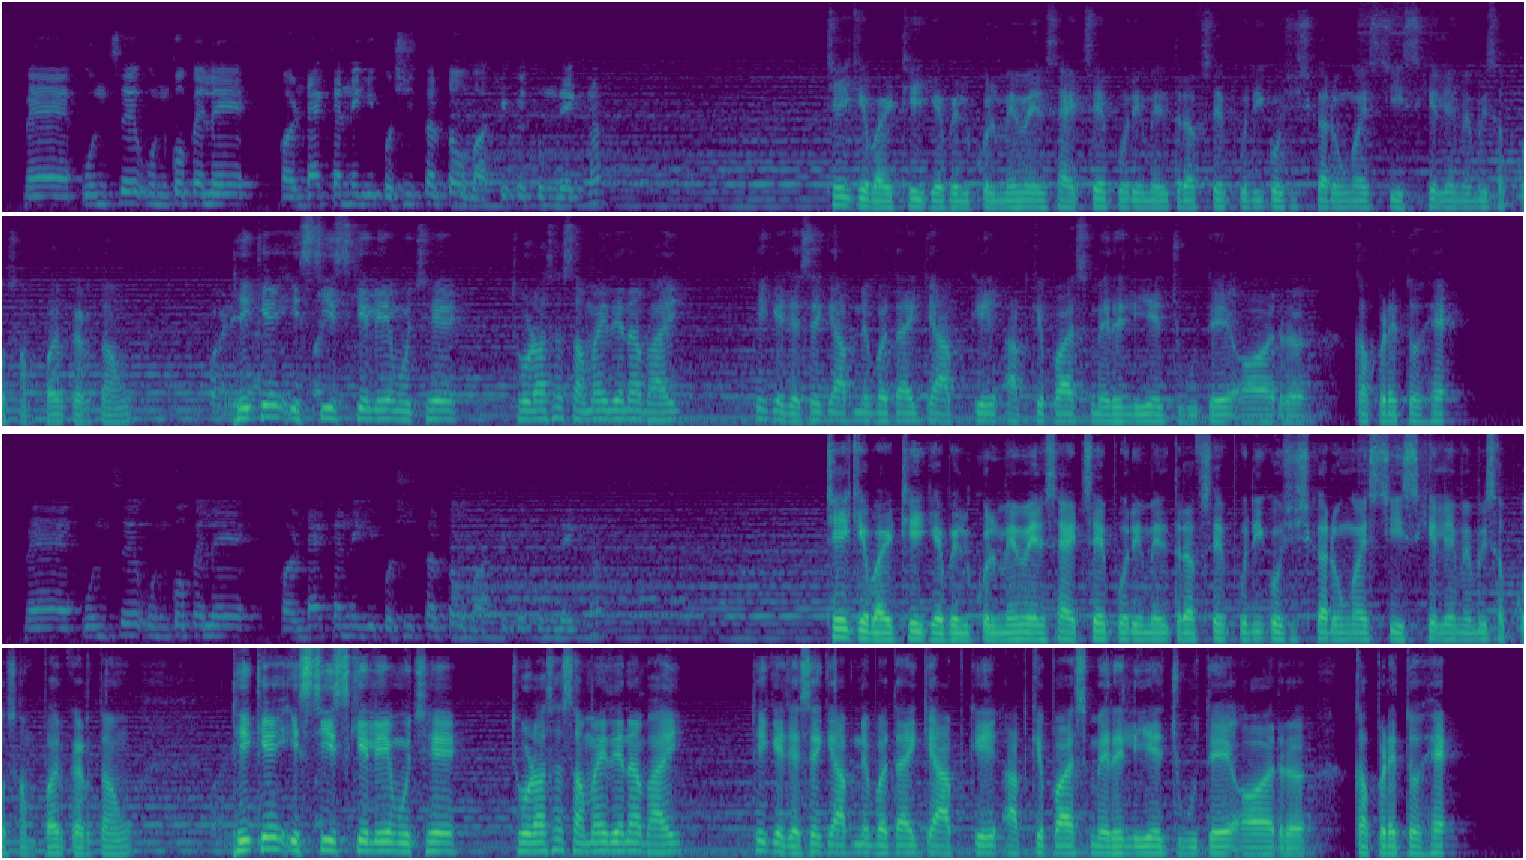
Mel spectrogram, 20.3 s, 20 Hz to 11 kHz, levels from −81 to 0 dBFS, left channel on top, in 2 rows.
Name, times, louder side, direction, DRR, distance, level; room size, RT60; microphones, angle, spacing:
voice 1, 0.1-4.0 11.4-12.4, left 4 dB, 80° left, 0.9 m, -46 dB
sound 1, 3.0-18.9, right 1 dB, 20° right, 1.4 m, -48 dB
voice 2, 5.5-11.0 11.7-13.2 13.5-14.7 15.1-19.8, right 7 dB, 60° right, 0.4 m, -29 dB
9.0 x 5.9 x 4.7 m
head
